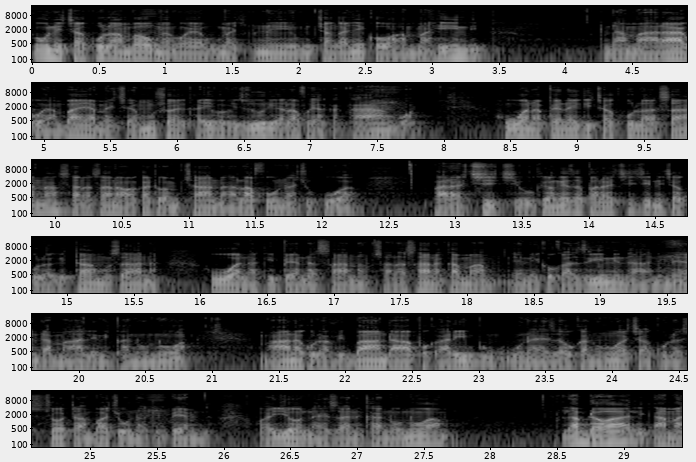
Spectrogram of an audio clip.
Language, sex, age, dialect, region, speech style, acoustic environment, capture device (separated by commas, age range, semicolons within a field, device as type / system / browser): Swahili, male, 25-34, Kenya - Nairobi Sheng-influenced, Kenya, relaxed, appliances, desktop / Windows / Firefox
